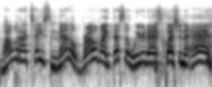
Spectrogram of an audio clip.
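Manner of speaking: high-pitched, baffled retort; retold incredulity. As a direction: act out being thrown by an odd question. Retells baffled reply to odd question.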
